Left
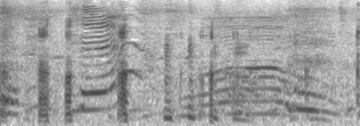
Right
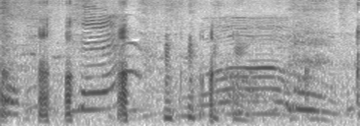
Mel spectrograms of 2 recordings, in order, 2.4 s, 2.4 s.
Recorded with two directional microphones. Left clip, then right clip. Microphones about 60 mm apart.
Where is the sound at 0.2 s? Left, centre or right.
Centre.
